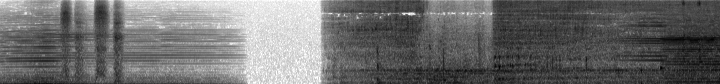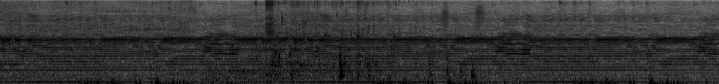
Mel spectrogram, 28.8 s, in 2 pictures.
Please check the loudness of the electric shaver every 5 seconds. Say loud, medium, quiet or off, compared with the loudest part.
quiet, off, loud, loud, loud, loud.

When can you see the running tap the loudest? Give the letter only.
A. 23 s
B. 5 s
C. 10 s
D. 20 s
D.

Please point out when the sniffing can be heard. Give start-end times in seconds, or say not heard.
0.9-2.5, 22.9-24.1.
